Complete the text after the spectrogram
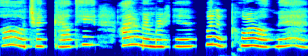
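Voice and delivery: very high, lifted-up saleswoman voice. Retelling a scene with the perfume store woman: imitating the perfume store woman. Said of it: "She really has a voice like that".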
